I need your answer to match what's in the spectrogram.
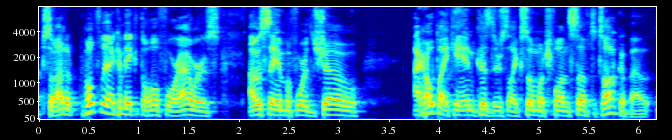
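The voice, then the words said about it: Strained, damaged-sounding voice. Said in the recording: “My voice is kind of messed up.”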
